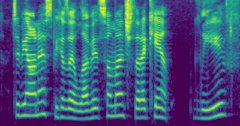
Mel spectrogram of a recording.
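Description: This woman has a fairly high pitch, a normal speaking voice and an American accent. The recording is very clean, with a silent background. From Iowa. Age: 30s. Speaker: motorcycle racer and graphic designer. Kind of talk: casual chat.

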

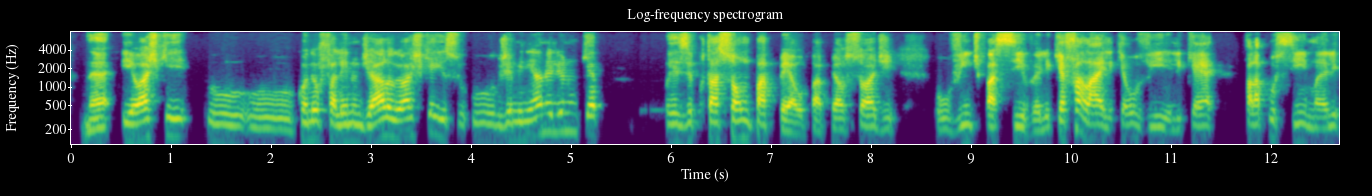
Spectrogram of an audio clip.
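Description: At a moderate pace, a man with a medium-pitched voice and ordinary pitch variation speaks with big swings in loudness, the sound dry and close with no echo. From Niterói, Rio de Janeiro, Brazil. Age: 40s. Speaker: guest on astrology podcast. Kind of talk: casual chat. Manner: halting, repeats words.

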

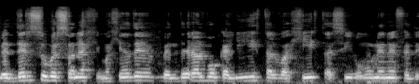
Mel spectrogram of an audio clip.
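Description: A man's high voice in a Chilean accent, at a moderate pace with fairly even intonation. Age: 30s. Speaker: musician. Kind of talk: interview. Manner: halting.

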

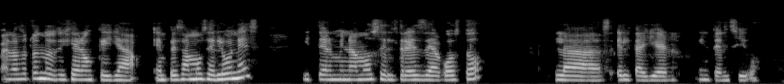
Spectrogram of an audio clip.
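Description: A woman talks fairly slowly in an unremarkable speaking voice, fairly high in pitch with fairly even intonation. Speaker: kindergarten teacher. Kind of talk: casual chat.

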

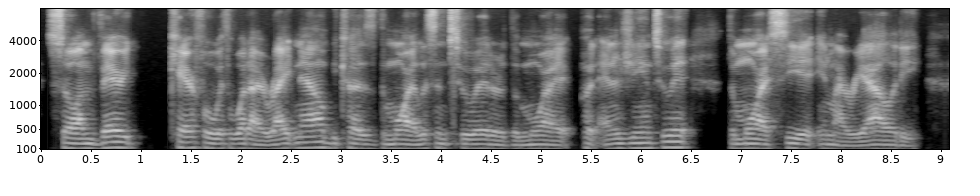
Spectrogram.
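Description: The speaker has an American accent and fairly even intonation. The recording is very clean, with a silent background. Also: man. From US. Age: 20s. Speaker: rapper. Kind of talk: interview. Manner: hesitant, many fillers.

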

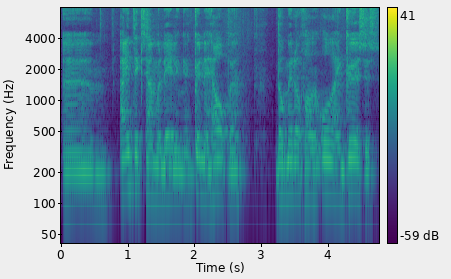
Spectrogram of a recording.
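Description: A man talks at a medium pitch. Room echo can be heard. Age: 20s. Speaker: entrepreneur. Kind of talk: casual chat.

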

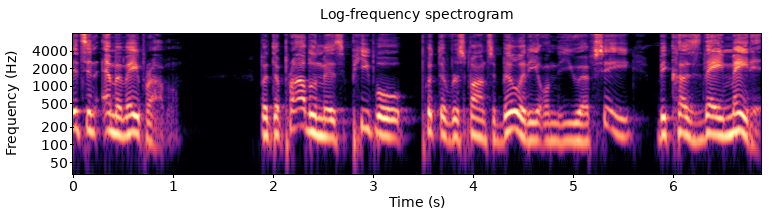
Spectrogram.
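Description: This man has a plain, everyday voice with an American accent and a fairly high pitch. He talks at a fairly quick pace with lively intonation. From Delaware, later Florida. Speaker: mixed martial arts fighter and coach. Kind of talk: casual interview. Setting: studio on gym mats.

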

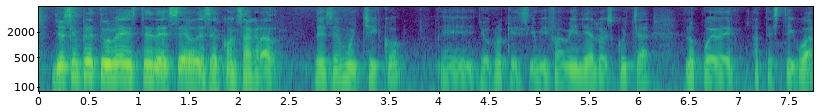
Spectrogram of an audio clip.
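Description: A man speaks with a Jalisco accent at a moderate pace. His fairly low pitch has a dark, mellow tone and lively intonation. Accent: Mexican (western, Jalisco). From Mexico, Guadalajara. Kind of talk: podcast interview, explaining.

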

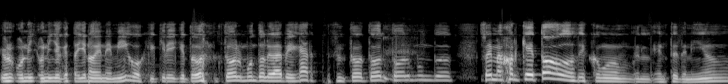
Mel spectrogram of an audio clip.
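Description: The speaker has a Chilean accent and talks at a very fast pace. The intonation is lively. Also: man, fairly high pitch for a man. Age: 30s. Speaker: podcast host. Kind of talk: casual chat.

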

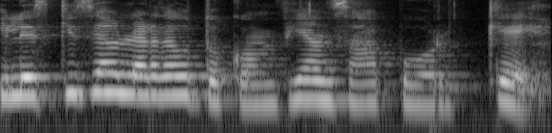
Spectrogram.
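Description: A woman with a Mexican accent over noticeable background noise. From Mexico, Oaxaca. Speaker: podcast host. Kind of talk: casual monologue.

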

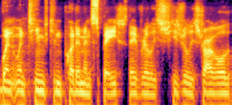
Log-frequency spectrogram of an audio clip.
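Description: This man has a very deep, low pitch and an American accent. The background is quiet. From upstate New York, Albany. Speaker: college basketball writer. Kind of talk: casual interview.

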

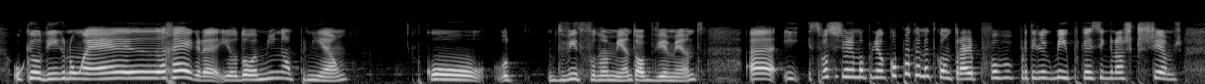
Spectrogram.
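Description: In a European Portuguese accent, the speaker moves at a fairly quick pace with very wide pitch swings. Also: woman, high pitch for a woman. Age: 20s. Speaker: podcast host, law graduate. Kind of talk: casual monologue. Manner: hesitant, many fillers.

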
